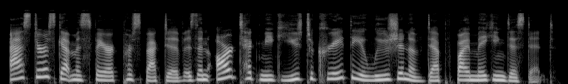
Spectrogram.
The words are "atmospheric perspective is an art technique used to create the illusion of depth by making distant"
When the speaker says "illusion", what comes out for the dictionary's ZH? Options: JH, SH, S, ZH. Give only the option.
ZH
